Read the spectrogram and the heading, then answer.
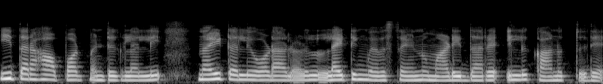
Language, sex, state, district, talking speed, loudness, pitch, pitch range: Kannada, female, Karnataka, Dakshina Kannada, 120 wpm, -15 LUFS, 200 Hz, 195-220 Hz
